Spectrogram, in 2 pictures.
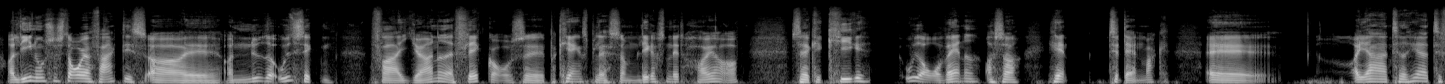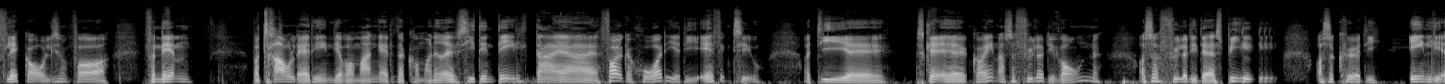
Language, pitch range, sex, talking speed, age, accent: Danish, 95-125 Hz, male, 210 wpm, 30-49, native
